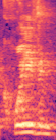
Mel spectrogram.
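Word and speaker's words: Caoimhín: Like, Liverpool have got a player called Cuivin Kelleher. Cuivin Kelleher, his name is spelled C-A-I-M-O-N.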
